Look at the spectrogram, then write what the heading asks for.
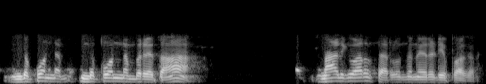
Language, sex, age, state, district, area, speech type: Tamil, male, 60+, Tamil Nadu, Tiruvannamalai, urban, conversation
